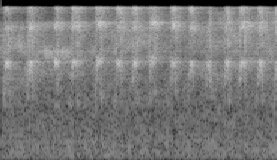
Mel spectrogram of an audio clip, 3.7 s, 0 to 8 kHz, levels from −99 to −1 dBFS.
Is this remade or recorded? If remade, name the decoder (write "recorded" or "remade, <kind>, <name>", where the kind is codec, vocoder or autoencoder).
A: remade, vocoder, WaveNeXt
